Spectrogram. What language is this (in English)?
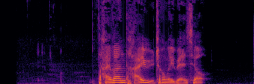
Chinese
